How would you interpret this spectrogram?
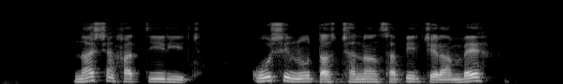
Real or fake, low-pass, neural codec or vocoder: fake; 7.2 kHz; codec, 16 kHz, 2 kbps, X-Codec, WavLM features, trained on Multilingual LibriSpeech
